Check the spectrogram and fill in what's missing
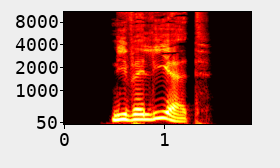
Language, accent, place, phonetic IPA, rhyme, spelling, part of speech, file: German, Germany, Berlin, [nivɛˈliːɐ̯t], -iːɐ̯t, nivelliert, verb, De-nivelliert.ogg
- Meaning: 1. past participle of nivellieren 2. inflection of nivellieren: third-person singular present 3. inflection of nivellieren: second-person plural present 4. inflection of nivellieren: plural imperative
